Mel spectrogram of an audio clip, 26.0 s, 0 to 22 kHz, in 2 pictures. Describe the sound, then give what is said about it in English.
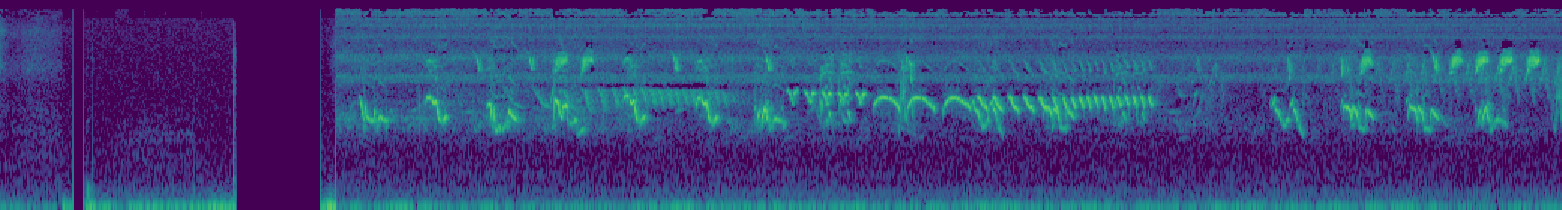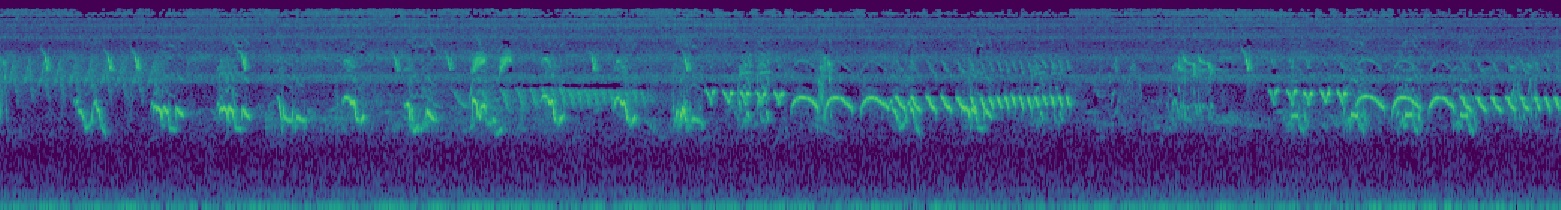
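Birds sing in a dense, continuous chorus of bright chirps, trills and whistles in a recreated soundscape of birds at a 1930s–40s shack, without human sounds. Many overlapping calls run throughout, with only a brief break near the start and no voices. “I'll play you the soundscape that was created to show us what the sounds of the birds at the shack would have been in the 1930s and 40s, the reconstructed landscape, without the human sounds that are inevitably there today.”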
